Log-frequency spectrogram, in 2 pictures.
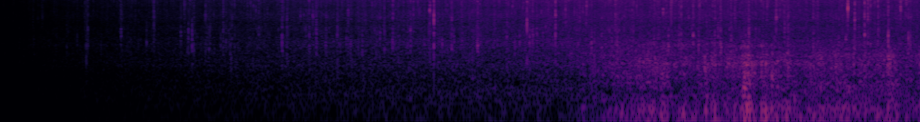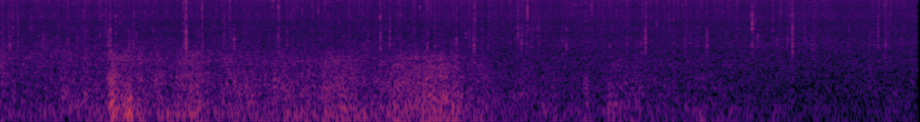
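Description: Rain falling, with rolling thunder. It fades in from silence; the thunder's low rumble swells from about six seconds in, is loudest in the middle stretch and eases off near the end.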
